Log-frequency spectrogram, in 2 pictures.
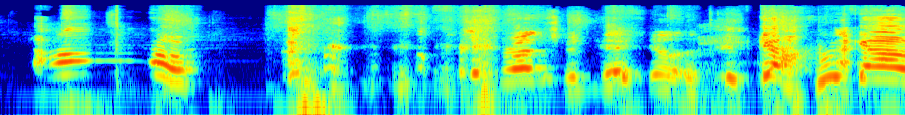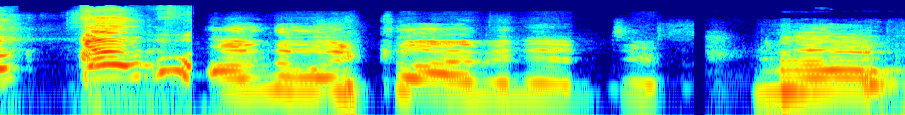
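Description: A young man talks with animation over a microphone.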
